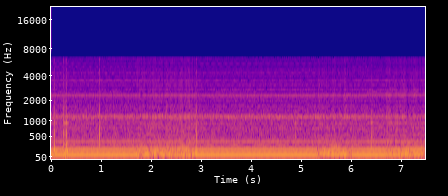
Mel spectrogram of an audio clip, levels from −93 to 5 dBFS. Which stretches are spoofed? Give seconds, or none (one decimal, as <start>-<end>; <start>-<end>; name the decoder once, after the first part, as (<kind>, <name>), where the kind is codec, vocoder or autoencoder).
1.7-2.9 (vocoder, BigVGAN v2); 5.3-6.0; 6.7-7.5

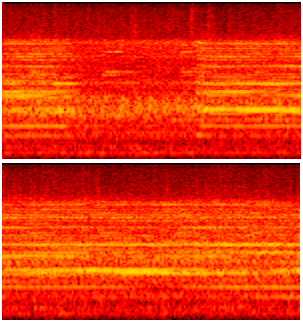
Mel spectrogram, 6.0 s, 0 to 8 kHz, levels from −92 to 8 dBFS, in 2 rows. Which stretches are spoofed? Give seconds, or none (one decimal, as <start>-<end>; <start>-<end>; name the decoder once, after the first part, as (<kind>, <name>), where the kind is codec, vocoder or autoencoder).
4.4-6.0 (vocoder, BigVGAN v2)

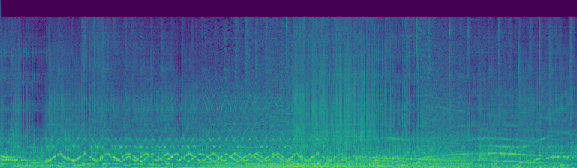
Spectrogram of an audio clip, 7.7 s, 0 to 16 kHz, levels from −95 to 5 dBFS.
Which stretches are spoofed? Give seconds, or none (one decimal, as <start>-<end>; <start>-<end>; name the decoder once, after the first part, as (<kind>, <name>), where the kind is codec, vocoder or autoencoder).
0.0-2.7 (vocoder, BigVGAN v2); 3.9-5.6; 6.2-7.7

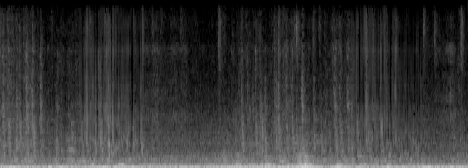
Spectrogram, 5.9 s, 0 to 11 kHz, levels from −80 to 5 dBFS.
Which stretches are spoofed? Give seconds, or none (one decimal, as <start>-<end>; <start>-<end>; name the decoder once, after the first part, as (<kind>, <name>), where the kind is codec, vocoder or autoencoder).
1.0-1.8 (vocoder, BigVGAN v2); 4.4-5.3

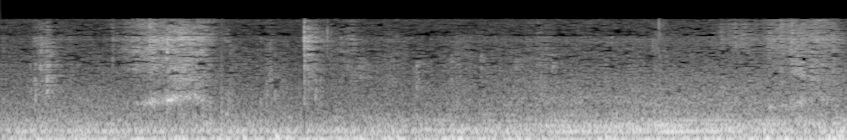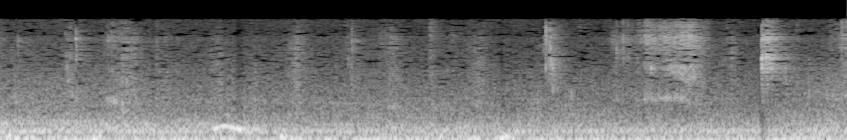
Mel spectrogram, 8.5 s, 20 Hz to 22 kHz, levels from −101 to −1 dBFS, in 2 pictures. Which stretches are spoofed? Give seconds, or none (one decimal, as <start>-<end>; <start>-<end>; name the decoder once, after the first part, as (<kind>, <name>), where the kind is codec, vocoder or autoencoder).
0.0-3.3 (vocoder, BigVGAN v2)

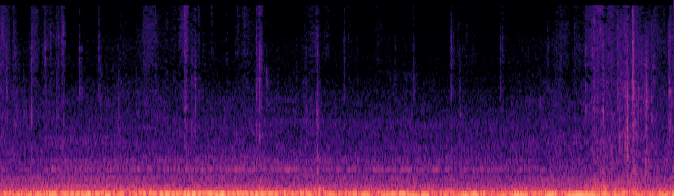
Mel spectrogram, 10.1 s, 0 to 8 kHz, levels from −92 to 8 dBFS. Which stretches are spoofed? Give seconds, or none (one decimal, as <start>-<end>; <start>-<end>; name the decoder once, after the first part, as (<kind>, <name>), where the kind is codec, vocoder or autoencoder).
1.3-2.8 (vocoder, BigVGAN v2); 6.3-7.2

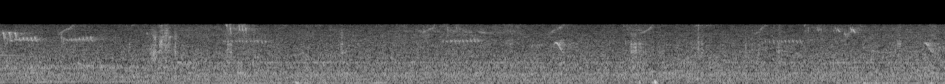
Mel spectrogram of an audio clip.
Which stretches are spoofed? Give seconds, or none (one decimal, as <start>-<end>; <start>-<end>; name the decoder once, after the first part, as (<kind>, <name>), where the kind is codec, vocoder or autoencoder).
2.4-3.3 (vocoder, BigVGAN v2)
